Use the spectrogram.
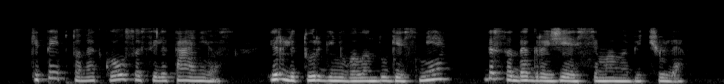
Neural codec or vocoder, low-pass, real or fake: none; 5.4 kHz; real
